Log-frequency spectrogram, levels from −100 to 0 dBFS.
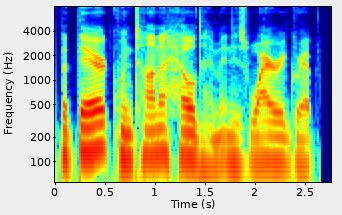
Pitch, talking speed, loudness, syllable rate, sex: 105 Hz, 195 wpm, -17 LUFS, 5.1 syllables/s, male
